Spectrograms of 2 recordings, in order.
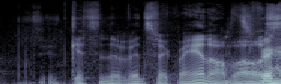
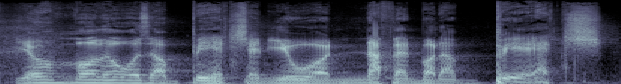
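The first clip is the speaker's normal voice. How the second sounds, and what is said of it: Bray Wyatt impression. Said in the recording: “his Bray Wyatt impression”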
